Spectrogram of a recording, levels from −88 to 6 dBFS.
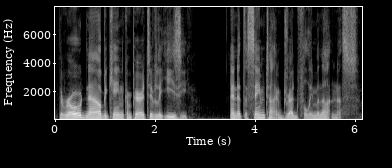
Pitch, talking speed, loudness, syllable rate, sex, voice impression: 125 Hz, 125 wpm, -19 LUFS, 5.1 syllables/s, male, very masculine, middle-aged, slightly thick, muffled, slightly cool, calm, slightly friendly, slightly kind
